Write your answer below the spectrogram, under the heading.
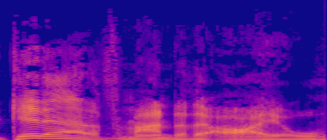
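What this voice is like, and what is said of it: Imitates another person's voice. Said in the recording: “Incredible impersonation of your mum.”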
